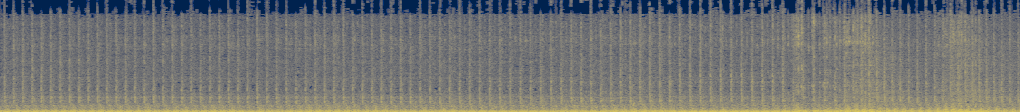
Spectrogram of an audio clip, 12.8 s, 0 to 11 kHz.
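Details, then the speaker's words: 1978 AMC Hornet (year uncertain), carburetor idle being adjusted: heavy, even knocking under a rough low idle; owner suspects a rod knock, not confirmed. "sounds like a rod knocking [Music] sure sound like a rod knocking to me"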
